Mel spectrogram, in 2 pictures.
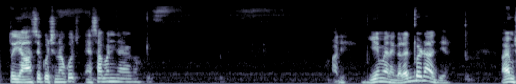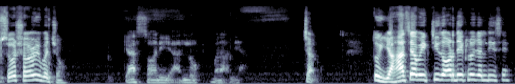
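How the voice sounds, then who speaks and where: Young Indian man, physics teacher, fairly high voice, online class, answers his own questions. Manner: switches between Hindi and English terms.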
